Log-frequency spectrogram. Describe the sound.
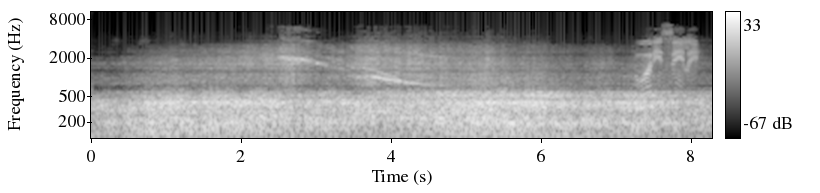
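Loud, steady engine drone of a fighter plane making a pass to identify another aircraft, a continuous rumbling roar that holds without a break while voices talk over it.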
